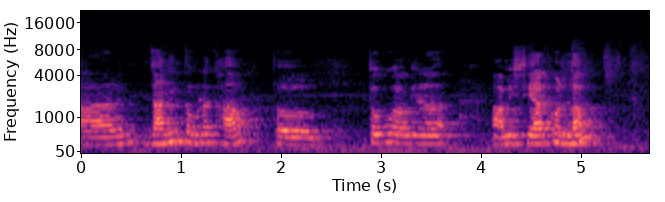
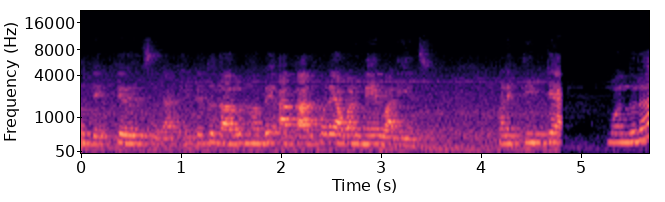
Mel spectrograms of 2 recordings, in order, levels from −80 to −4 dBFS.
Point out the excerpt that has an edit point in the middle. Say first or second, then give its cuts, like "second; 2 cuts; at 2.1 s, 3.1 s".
second; 1 cut; at 4.8 s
